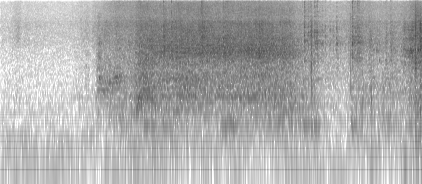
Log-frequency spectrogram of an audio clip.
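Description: A curtain rustles as it is pulled aside.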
